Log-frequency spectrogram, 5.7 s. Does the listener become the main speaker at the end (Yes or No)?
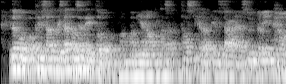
No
